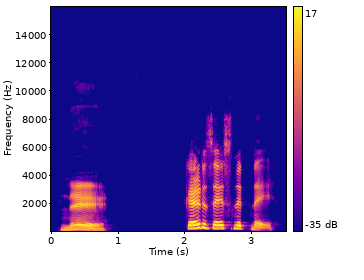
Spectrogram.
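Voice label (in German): "naeae", wittlicher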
